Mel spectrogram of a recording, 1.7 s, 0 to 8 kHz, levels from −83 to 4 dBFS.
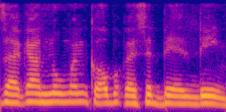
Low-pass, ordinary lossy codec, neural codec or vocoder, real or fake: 7.2 kHz; none; codec, 16 kHz, 1.1 kbps, Voila-Tokenizer; fake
